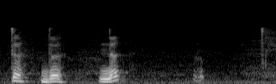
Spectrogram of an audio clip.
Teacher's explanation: des dentales où l'apex, la pointe de la langue, tape derrière les dents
